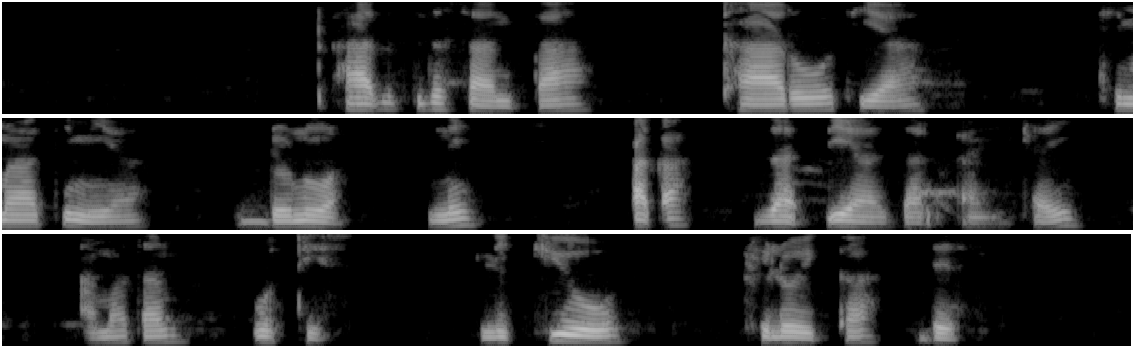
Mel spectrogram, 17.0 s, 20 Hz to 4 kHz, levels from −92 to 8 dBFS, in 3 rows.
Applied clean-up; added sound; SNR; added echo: none; none; none; none.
